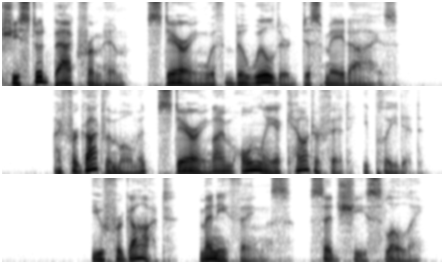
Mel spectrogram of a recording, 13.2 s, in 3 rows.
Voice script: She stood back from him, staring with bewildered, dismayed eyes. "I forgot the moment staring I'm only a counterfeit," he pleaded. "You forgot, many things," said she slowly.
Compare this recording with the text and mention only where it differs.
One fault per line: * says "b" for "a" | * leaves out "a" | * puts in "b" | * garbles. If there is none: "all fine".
all fine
